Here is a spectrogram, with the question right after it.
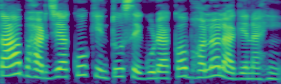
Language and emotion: Odia, neutral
